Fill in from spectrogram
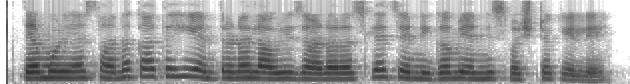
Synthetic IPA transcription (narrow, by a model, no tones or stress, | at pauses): t̪jamuɭejast̪ʰanəkat̪ɦiːjənt̪ɾəɳalaʋɾiːd͡zaɽ̃aɾəsljat͡seniɡəmjanːiːsʋəʂʈəkelḛ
